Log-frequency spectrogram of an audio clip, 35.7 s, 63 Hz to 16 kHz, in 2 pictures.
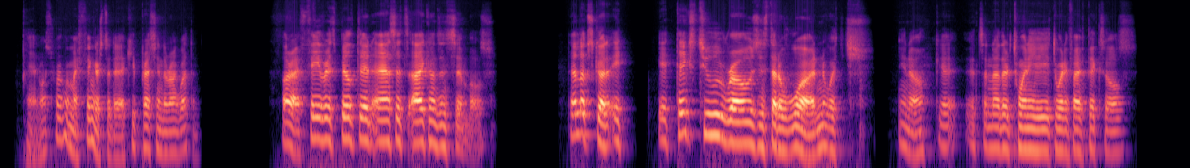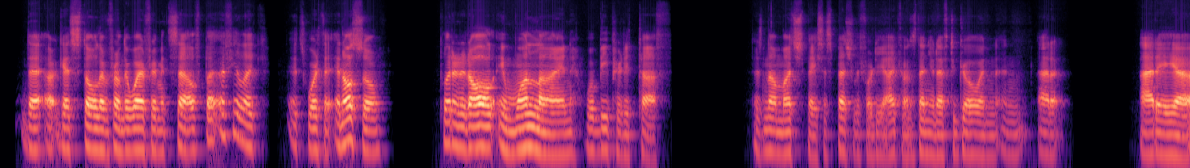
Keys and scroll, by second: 0.3 super+0.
